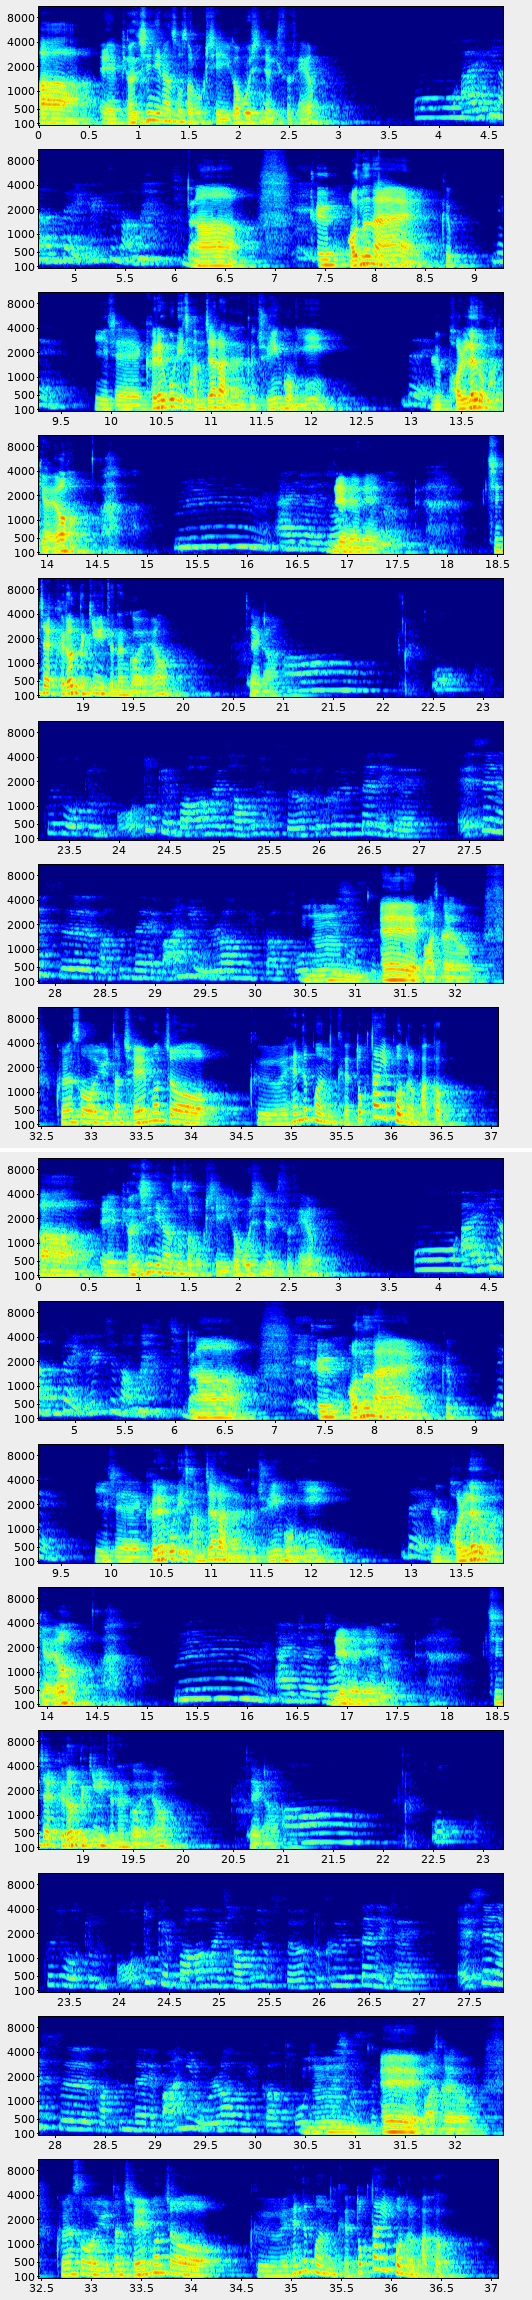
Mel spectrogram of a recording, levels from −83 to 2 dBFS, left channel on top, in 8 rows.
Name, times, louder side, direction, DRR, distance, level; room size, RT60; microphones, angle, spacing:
voice 1, 0.0-2.8 6.1-6.6 6.9-7.1 7.4-8.5 9.8-12.1 13.2-14.7 16.8-17.3 17.9-18.0 18.4-19.9 20.6-21.0 30.4-34.1 34.6-36.5, left 1 dB, 20° left, 7 dB, 0.8 m, -24 dB
voice 2, 3.7-6.2 6.5-6.6 7.1-7.8 9.1-9.5 12.9-13.3 15.3-17.1 17.3-17.4 20.5-21.9 22.5-22.7 23.2-27.0 27.4-32.3, right 1 dB, 85° right, -5 dB, 2.0 m, -42 dB
11.5 x 5.8 x 6.0 m, 0.85 s
head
